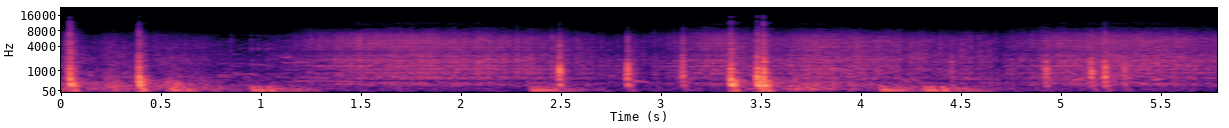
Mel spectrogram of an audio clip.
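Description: Display fireworks going off: aerial shells bursting in a rapid string of sharp bangs, with a loud rushing hiss that swells and fades twice between the volleys.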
